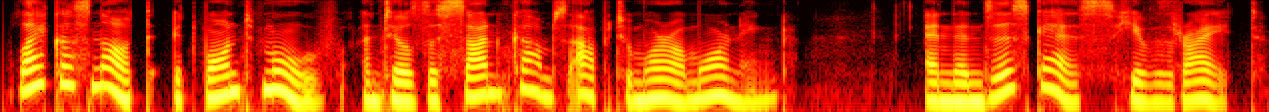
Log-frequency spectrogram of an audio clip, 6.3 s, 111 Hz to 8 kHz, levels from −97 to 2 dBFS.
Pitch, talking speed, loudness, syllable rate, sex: 205 Hz, 190 wpm, -20 LUFS, 4.7 syllables/s, female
